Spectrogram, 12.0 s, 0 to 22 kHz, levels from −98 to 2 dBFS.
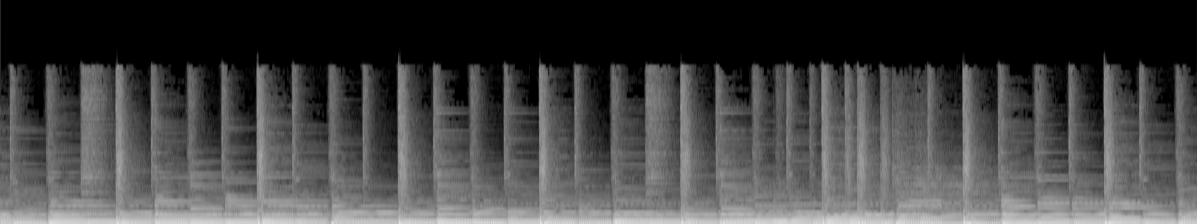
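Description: From 7.74 s to 9.42 s, a doubled audio track appears. A second full-band copy of the sound trails the original by about a fifth of a second. It sits roughly 5 dB below the original. The copy has no decay and no room colour. It cuts in and out abruptly at both edges. The likely cause is the same signal being captured again through a slower path and mixed back in.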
